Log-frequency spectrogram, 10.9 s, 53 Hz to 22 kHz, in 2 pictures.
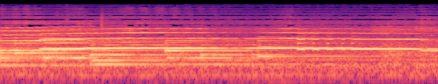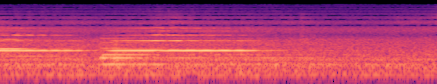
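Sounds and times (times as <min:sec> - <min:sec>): flute long note: 0:00.0 - 0:09.2
piano chord: 0:00.0 - 0:09.5.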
